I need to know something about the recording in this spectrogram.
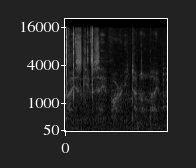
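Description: Quiet whispered speech.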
